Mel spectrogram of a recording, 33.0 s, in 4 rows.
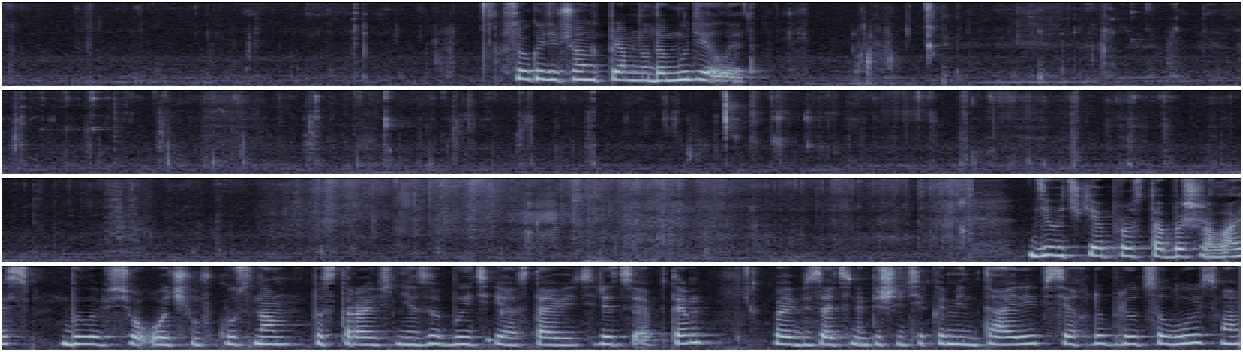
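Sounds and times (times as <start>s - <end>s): chewing a soft doughnut: 0.0s - 3.4s, 6.0s - 18.3s
soft rustle: 17.1s - 23.0s.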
